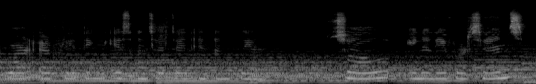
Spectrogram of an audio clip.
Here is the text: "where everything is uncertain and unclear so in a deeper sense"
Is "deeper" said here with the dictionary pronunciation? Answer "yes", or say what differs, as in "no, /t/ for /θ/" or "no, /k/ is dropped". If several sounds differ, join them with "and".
no, /f/ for /p/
